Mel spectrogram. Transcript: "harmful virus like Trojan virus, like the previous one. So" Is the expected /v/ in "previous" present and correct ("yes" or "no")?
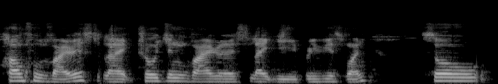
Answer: yes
